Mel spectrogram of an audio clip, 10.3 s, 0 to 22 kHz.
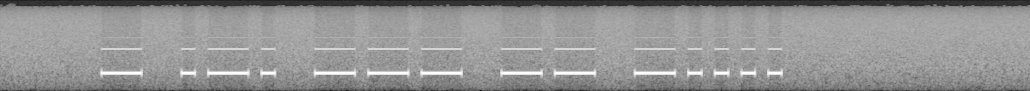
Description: Morse code, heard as a keyed tone, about 9 wpm, 800 Hz. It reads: TROM6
